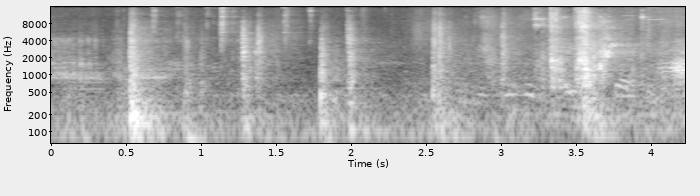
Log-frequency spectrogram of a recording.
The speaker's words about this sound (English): At the moment, I'm in the kind of the outer office, but I'm just walking through the first door to the hotline now.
